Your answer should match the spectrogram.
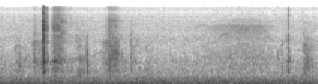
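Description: Handling noise from a phone held against a cat's fur: a sharp click about a third of a second in and lighter clicks later, over a steady low rumble.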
